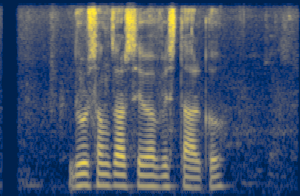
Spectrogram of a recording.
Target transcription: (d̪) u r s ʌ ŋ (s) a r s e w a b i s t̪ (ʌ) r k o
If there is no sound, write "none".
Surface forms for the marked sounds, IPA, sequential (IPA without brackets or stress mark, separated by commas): d̪, t͡s, a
